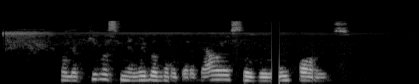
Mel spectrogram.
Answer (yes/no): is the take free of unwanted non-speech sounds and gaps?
no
